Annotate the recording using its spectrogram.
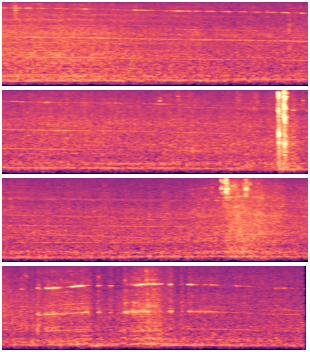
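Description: A race car engine drones steadily at low speed.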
